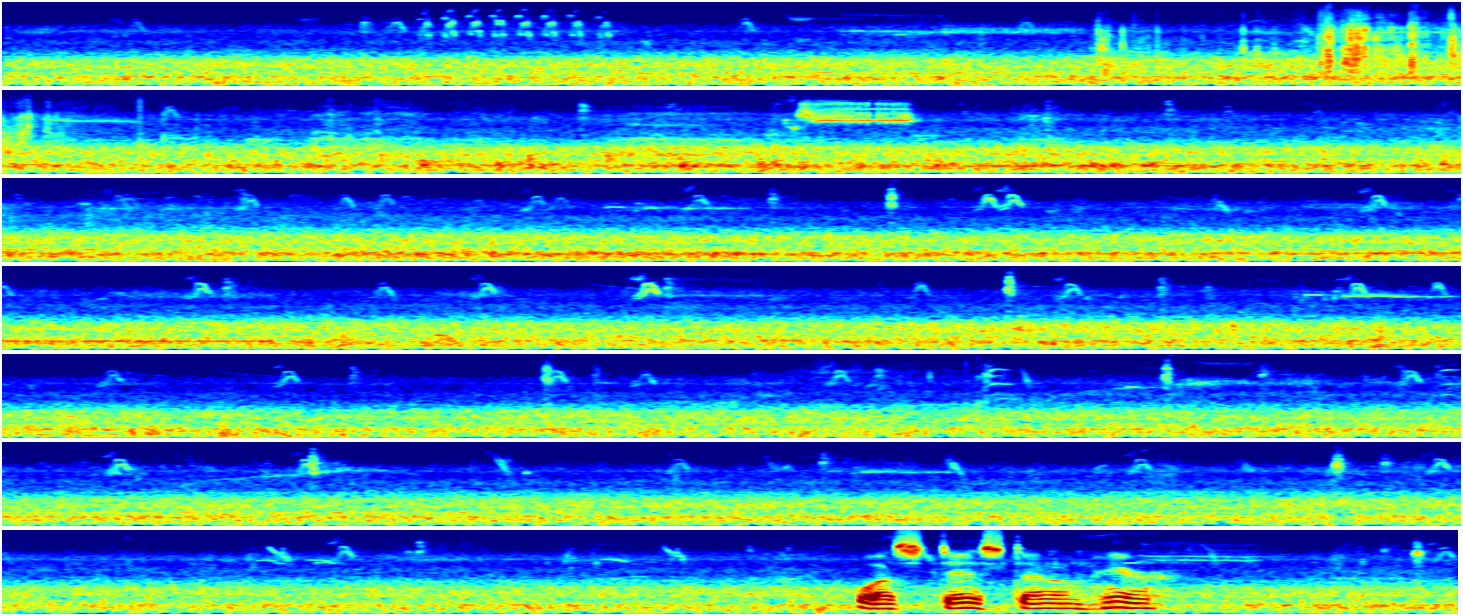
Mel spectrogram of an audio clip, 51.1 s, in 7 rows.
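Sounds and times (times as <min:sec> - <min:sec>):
birds chirping: 0:01.5 - 0:23.2, 0:31.8 - 0:44.2, 0:44.8 - 0:51.0
low rushing noise: 0:29.1 - 0:36.1.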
